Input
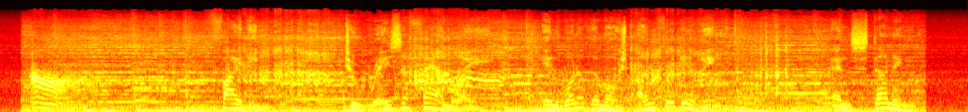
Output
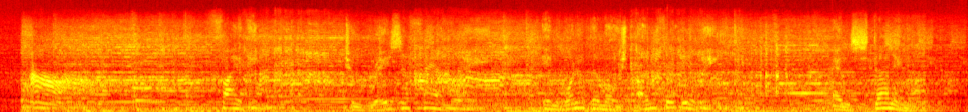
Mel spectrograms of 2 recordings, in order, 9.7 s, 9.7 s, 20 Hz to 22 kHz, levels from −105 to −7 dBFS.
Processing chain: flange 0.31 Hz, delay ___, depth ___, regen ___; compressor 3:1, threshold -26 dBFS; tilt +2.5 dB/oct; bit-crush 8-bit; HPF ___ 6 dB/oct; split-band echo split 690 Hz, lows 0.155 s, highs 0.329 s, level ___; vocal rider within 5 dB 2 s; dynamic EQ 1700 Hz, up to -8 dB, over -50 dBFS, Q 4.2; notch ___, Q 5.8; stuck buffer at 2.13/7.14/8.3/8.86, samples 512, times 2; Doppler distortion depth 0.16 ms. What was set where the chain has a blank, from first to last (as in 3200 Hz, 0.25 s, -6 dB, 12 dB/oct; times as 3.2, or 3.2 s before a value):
4.4 ms, 2.7 ms, +53%, 45 Hz, -10 dB, 550 Hz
